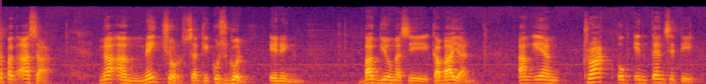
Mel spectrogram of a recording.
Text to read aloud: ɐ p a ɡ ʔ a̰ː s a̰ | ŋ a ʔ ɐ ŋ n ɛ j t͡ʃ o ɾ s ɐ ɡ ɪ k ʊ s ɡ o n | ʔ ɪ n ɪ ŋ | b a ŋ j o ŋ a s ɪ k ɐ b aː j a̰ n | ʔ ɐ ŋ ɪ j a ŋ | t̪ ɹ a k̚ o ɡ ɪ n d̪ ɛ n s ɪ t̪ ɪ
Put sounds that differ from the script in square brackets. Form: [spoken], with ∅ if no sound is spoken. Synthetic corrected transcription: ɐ p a ɡ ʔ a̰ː s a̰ | ŋ a ʔ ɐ ŋ n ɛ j t͡ʃ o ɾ s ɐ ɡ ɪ k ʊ s ɡ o n | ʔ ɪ n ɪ ŋ | b a [ɡ] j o ŋ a s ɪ k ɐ b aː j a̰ n | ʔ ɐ ŋ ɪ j a ŋ | t̪ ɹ a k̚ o ɡ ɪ n [t̪] ɛ n s ɪ t̪ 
